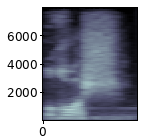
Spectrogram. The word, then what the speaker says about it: roche: If you're talking about rock, the rock itself is roche.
